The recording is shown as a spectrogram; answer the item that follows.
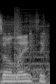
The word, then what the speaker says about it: Olathe: It's Olathe, Kansas. – Oh, you know somebody that went there? – Tina. She's from Kansas City. Olathe East.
